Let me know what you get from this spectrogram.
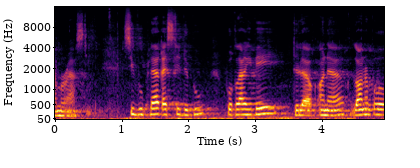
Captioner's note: repeated in French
